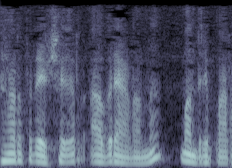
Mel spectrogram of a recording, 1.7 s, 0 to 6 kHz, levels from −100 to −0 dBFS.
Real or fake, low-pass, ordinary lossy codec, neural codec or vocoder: real; 5.4 kHz; MP3, 48 kbps; none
